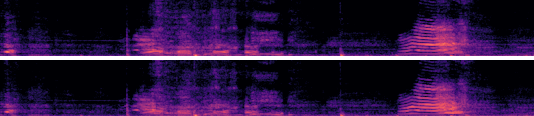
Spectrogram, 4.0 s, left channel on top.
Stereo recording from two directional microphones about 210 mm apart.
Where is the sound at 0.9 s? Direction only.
20° right (ahead or behind).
